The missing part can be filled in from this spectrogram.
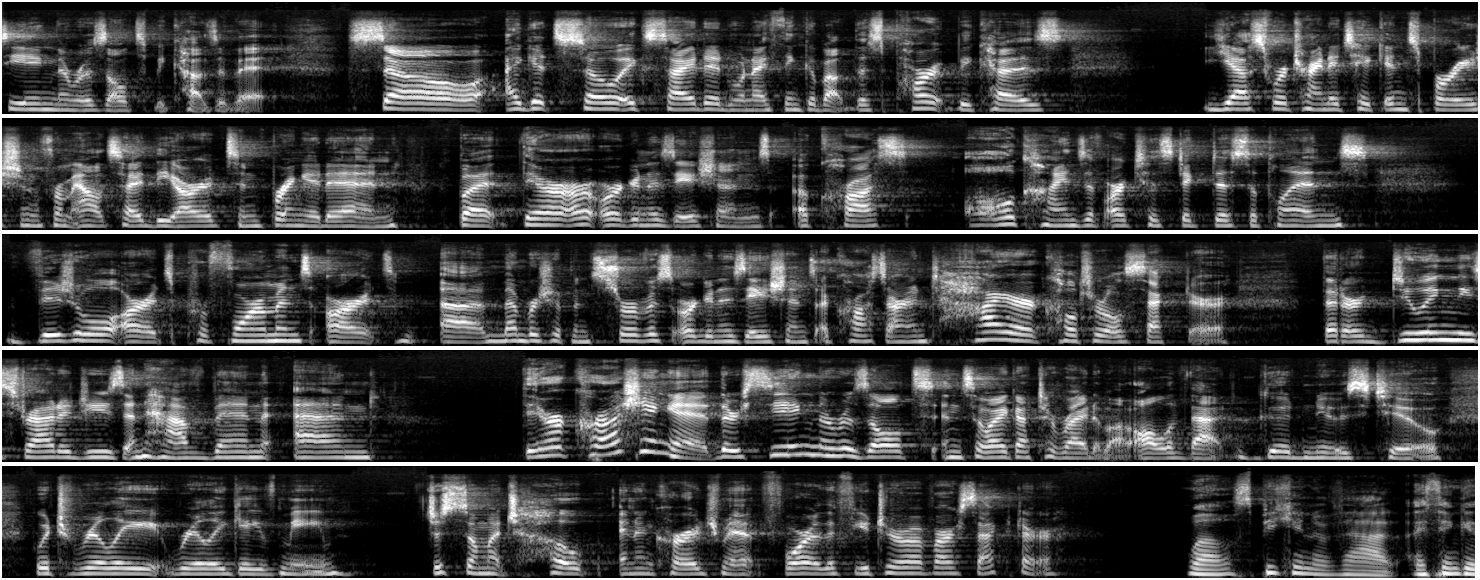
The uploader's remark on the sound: a live show we recorded just last night at the book launch party here in San Francisco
